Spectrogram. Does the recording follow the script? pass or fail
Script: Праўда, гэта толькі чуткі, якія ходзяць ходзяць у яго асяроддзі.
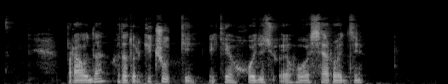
fail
